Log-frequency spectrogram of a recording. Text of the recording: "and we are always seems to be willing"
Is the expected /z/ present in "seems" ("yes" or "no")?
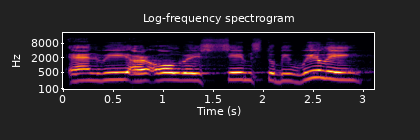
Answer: no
